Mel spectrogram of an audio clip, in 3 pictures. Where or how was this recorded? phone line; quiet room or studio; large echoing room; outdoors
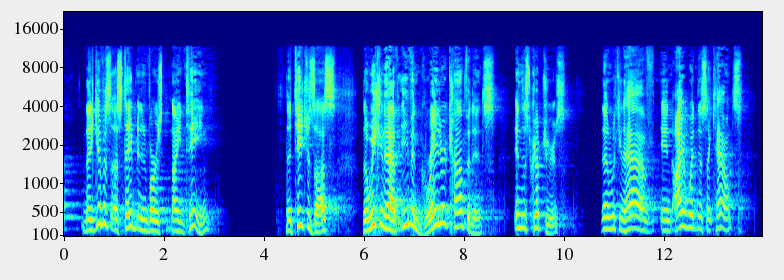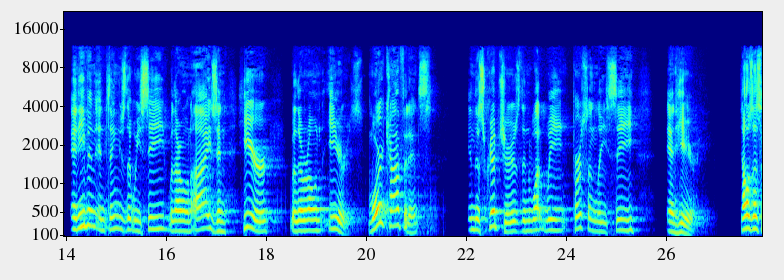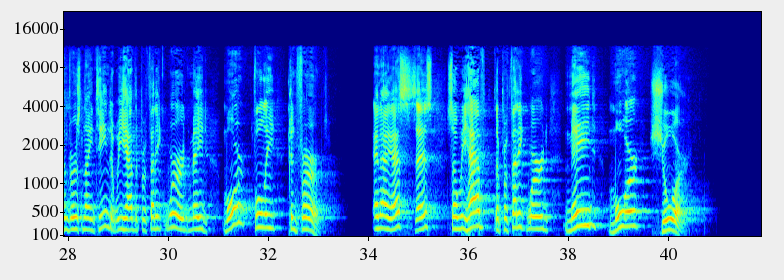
large echoing room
